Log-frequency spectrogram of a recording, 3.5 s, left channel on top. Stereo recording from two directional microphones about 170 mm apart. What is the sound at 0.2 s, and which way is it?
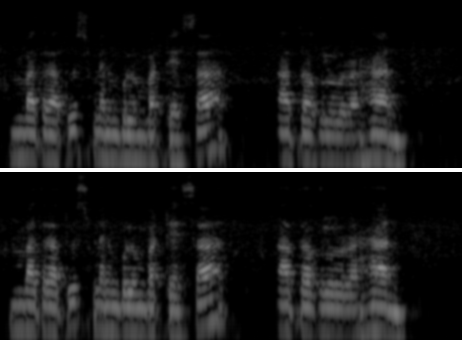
Speech, 40° right (ahead or behind).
